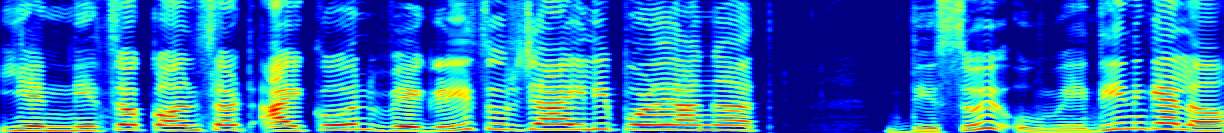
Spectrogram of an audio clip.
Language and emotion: Goan Konkani, happy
